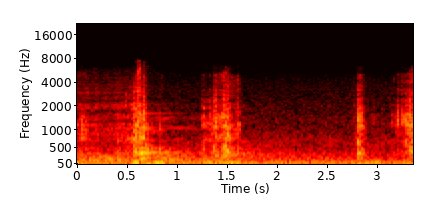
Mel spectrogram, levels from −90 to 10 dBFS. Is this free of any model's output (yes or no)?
yes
